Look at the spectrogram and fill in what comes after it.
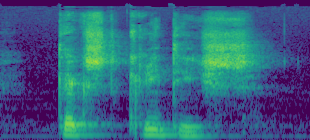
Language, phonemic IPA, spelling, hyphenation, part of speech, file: Dutch, /ˌtɛkstˈkri.tis/, tekstkritisch, tekst‧kri‧tisch, adjective, Nl-tekstkritisch.ogg
- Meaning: text-critical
